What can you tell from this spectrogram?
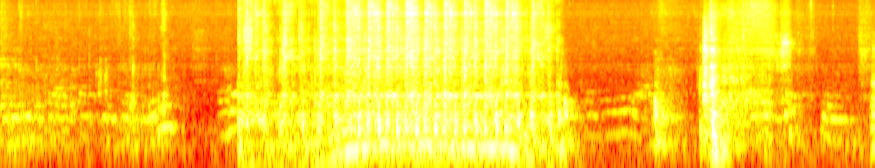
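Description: Sewing machine stitching in one run of about three seconds, a fast even patter of needle strokes over a steady motor hum that starts a couple of seconds in and then stops. A single short sharp sound follows about two seconds later.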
